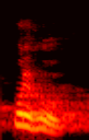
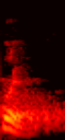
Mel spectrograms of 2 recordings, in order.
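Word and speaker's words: قل: Makanya harus ada penekanan q bukan kaf tapi qul.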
